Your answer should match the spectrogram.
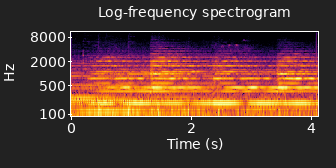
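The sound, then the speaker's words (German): The bells of St. Moritz church ring out over the town in a full, overlapping peal, rich sustained tones layering over one another with fresh strikes every second or so, loud and steady throughout with no voices. “Die Glocken der St. Moritz-Kirche gehören zweifellos dazu.”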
